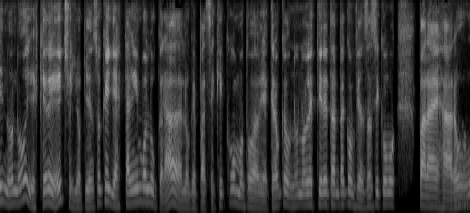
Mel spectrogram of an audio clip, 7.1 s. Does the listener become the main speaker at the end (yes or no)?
no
